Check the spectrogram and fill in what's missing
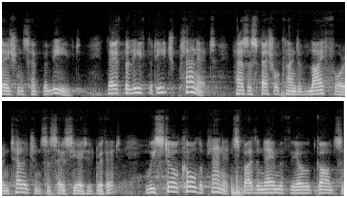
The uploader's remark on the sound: Recorded in Munich in 1992 at the Benedictine Abbey of St Boniface on September 29, the feast of St Michael and All Angels. Recorded in Munich at the Benedictine Abbey of St Boniface, on September 29th, 1992.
